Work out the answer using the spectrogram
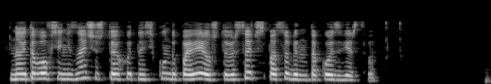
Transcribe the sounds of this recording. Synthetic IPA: no̞ɛt̪əvofsʲɪnʲɪznat͡ɕɪt̪ʂt̪ojaxotʲnəsʲɪ̥kund̪ʊpɐvʲeɾʲɪlˠʂt̪o̞vʲɪrsat͡ɕspɐsobʲɪnːət̪ɐko̞jəzvʲe̞rst̪və

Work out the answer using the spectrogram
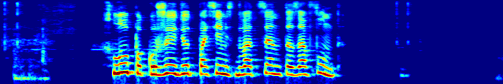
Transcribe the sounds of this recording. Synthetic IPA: xlˠopəkʊʐɛɪdʲot̪̚pɐsʲemʲɪsʲtd̪vat̪sɛnt̪əzɐfunt̪

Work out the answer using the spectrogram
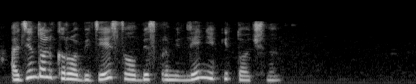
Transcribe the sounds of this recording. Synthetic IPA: ɐdʲint̪o̞lʲkəɾobʲɪdʲejst̪vəvəlˠbʲɪspɾəmʲɪd̪lʲenʲɪjəʔit̪ot͡ɕnə

